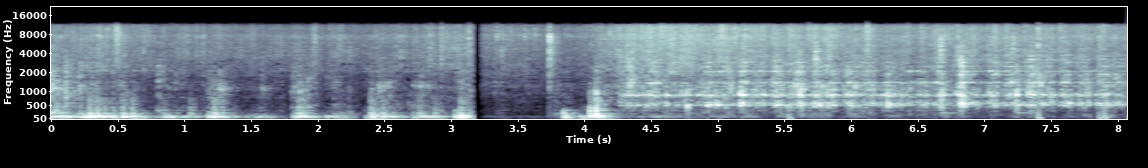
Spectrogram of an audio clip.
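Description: Battered king crab leg pieces frying with onion and garlic in oil in a nonstick pan, stirred with a spatula: knocks and scraping of the pieces being turned over the sizzle, then after a brief break a steady, louder sizzle.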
